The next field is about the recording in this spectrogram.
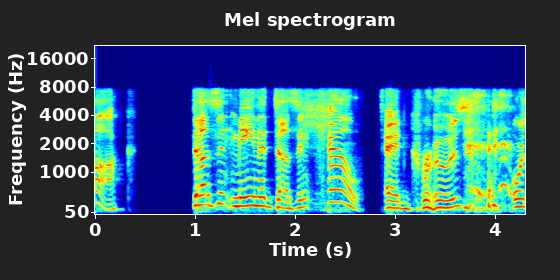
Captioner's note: laugh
